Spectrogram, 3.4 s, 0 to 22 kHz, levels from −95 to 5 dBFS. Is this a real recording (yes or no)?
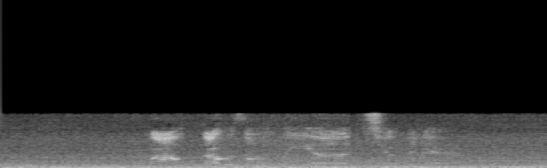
no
